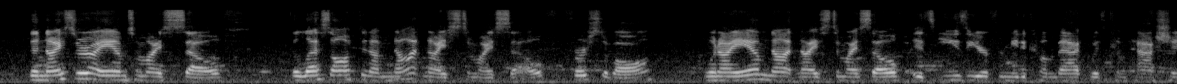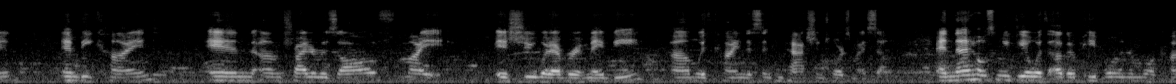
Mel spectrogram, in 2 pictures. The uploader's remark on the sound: Live from MOCANN Biz Con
